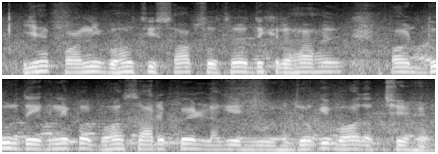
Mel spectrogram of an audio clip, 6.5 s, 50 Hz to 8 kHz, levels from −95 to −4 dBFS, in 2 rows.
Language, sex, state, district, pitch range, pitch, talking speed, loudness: Hindi, male, Madhya Pradesh, Katni, 135-150 Hz, 145 Hz, 210 wpm, -14 LUFS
